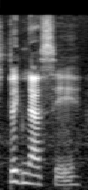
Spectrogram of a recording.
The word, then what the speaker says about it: Spignesi: It's Spignesi.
